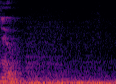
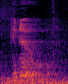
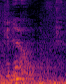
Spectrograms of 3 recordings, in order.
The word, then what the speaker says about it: GNU: So, I gave the system the name GNU, but please don't follow the dictionary when you pronounce this name because we've been working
